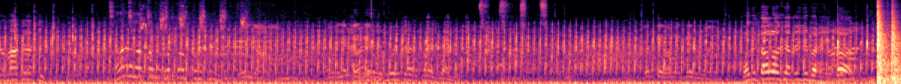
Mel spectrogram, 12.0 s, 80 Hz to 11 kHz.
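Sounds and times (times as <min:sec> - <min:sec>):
people chattering: 0:00.0 - 0:07.8
engine running steadily: 0:00.0 - 0:12.0.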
